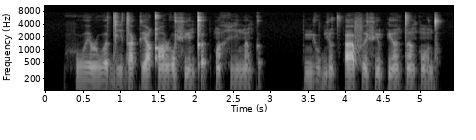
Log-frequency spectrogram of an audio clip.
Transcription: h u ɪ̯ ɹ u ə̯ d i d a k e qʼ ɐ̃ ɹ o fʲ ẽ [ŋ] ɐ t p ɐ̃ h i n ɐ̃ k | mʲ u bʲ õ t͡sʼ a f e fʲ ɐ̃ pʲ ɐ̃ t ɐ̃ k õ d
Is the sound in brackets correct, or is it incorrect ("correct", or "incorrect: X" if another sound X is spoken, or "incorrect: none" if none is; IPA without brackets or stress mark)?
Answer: incorrect: kʼ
